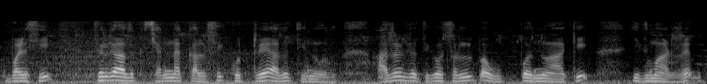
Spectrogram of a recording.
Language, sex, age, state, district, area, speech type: Kannada, male, 60+, Karnataka, Mysore, urban, spontaneous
